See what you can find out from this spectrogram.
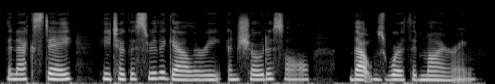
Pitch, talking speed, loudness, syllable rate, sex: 230 Hz, 205 wpm, -18 LUFS, 5.4 syllables/s, female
